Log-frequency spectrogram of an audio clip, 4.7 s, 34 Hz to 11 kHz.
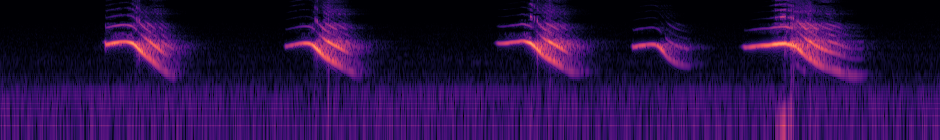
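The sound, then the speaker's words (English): Five elk cow mews blown on a brand-new Pitch Black 1 series reed call straight out of the package, each a short, nasal, high-pitched whine that slides downward, sounded alone at a steady pace with brief pauses between. “It's a brand new reed, and this is what it sounds like. This is a cow sound right out of the package.”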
